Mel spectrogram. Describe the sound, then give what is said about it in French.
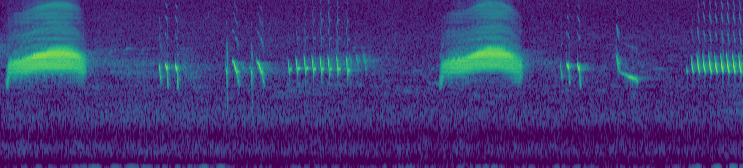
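A European greenfinch sings alone, two long wheezy nasal calls separated by quick chirps and rapid trilling bursts, clear against a quiet background. “Le verdier lance des notes tremblées et un cri nasillard.”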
